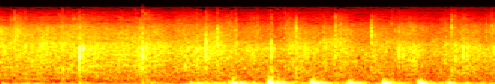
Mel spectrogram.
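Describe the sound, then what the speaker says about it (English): A church congregation gives a short clap offering: a loose patter of hands building into several distinct, fairly strong claps near the end, with a murmur of voices beneath. "So now let's give a clap offering to the Lord."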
